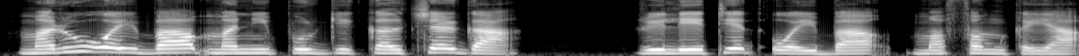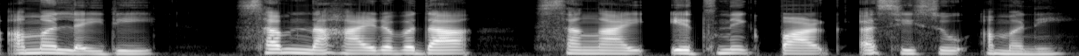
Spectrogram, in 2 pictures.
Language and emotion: Manipuri, neutral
